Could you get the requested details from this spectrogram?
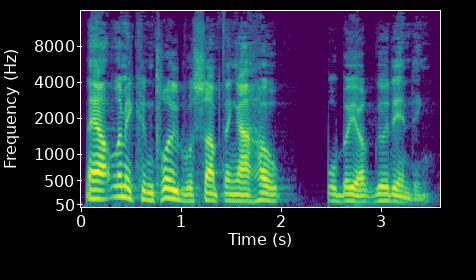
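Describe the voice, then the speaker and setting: An older man preaching a sermon as pastor, swinging between loud, emphatic lines and quiet, hushed ones. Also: medium pitch, animated, a little fast.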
